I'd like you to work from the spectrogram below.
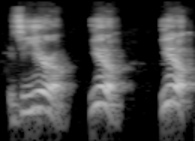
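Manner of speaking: "gyro" repeated as YEE-roh; correct pronunciation. Shown as a demonstration. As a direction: drill "gyro" with a silent G. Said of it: "The G is silent".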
